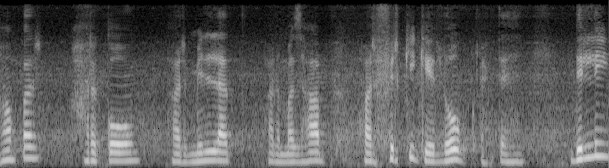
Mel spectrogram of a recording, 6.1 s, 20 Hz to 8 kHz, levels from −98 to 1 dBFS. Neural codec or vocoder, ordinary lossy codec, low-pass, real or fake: codec, 16 kHz in and 24 kHz out, 1 kbps, XY-Tokenizer; none; 7.2 kHz; fake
